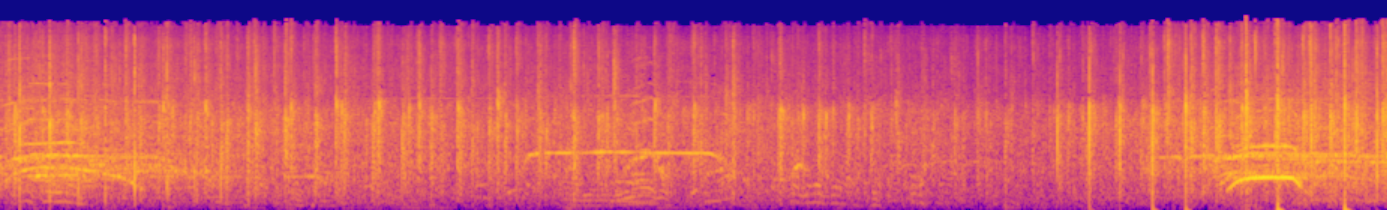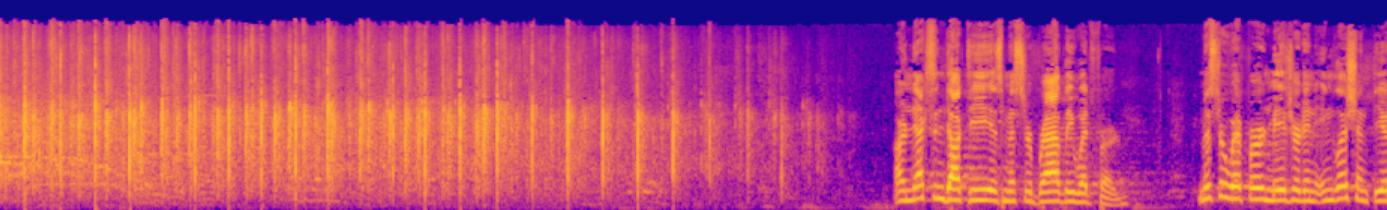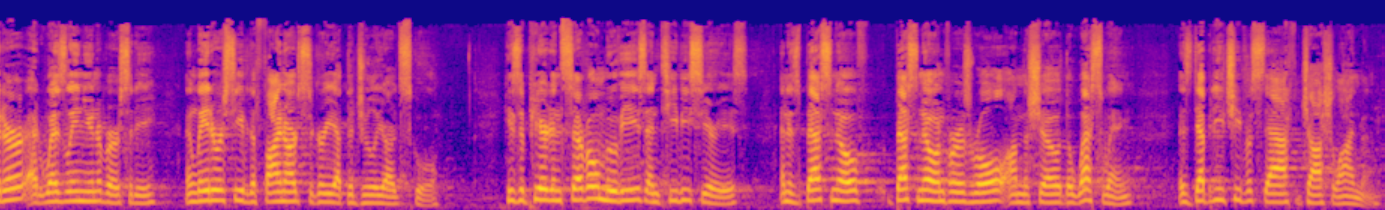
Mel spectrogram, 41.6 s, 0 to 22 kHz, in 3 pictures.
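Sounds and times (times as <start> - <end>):
crowd cheering at an induction ceremony: 0.0 - 18.6
large crowd applauding at an induction ceremony: 0.0 - 22.4
speech: 22.9 - 25.2, 25.9 - 32.2, 32.8 - 41.5.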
